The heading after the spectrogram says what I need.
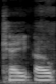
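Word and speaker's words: こ: And then I've got the final fifth one, which will be the Ko as in for core.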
